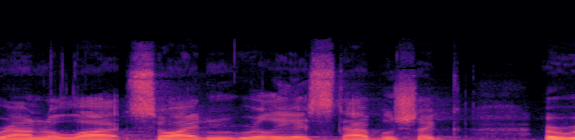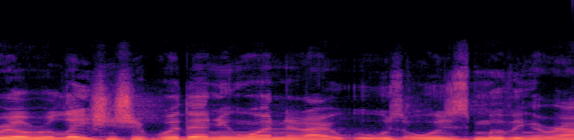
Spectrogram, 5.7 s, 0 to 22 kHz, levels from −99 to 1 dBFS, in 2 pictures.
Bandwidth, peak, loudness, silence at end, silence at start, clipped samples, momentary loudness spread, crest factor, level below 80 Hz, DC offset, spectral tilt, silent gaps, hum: 14 kHz; -16 dBFS; -32 LUFS; 0 s; 0 s; under 0.1%; 6 LU; 14 dB; -60 dBFS; under 0.1%; -5.5 dB/octave; none; none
